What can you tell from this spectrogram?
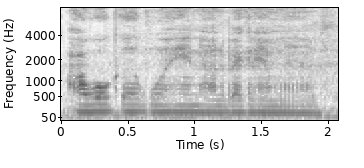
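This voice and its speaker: A woman's voice: rumbling low, little pitch movement, quick pace, background noise. A woman telling a personal story in a blunt, profane way, acting out her own angry outbursts as she goes.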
